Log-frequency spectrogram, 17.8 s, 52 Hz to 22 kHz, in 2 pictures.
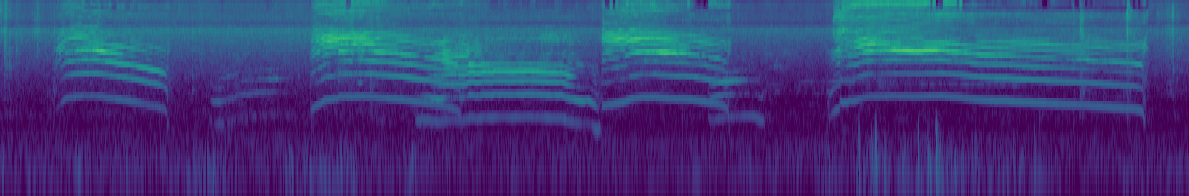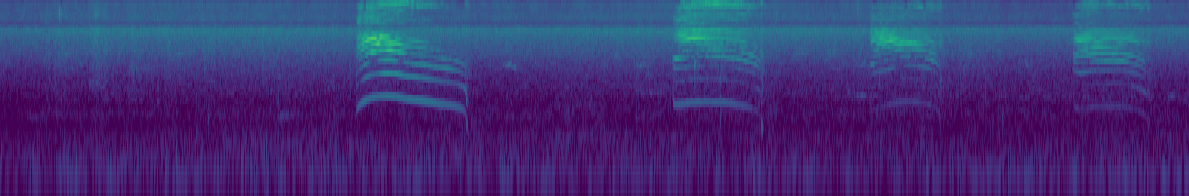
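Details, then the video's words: Week-old kitten crying for its mother: a crowded burst of overlapping, wavering meows, some long and drawn out, then spaced single arched meows every couple of seconds, with steady low background rumble. "Cat meowing sound effect - 1 week old cat calling mommy."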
